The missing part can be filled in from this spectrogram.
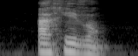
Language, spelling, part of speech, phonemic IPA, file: French, arrivant, verb / adjective / noun, /a.ʁi.vɑ̃/, LL-Q150 (fra)-arrivant.wav
- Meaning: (verb) present participle of arriver; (adjective) 1. arriving 2. incoming; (noun) arriver (one who arrives)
